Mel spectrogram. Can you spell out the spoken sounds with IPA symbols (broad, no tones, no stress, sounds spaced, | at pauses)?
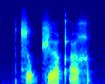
t͡s ɔ b t͡ʃ ɜ qʼ ɜ χ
